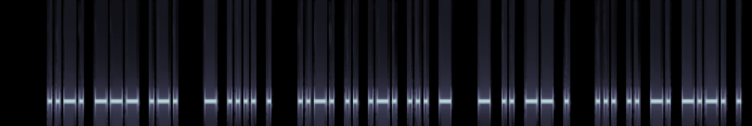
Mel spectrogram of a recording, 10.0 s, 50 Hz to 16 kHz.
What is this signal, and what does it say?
Morse code, heard as a keyed tone, about 23 wpm, 700 Hz. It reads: FOR THE FIRST TIME SINCE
